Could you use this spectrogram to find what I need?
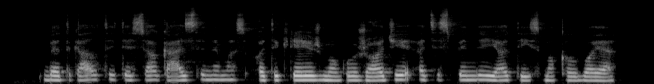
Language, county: Lithuanian, Kaunas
